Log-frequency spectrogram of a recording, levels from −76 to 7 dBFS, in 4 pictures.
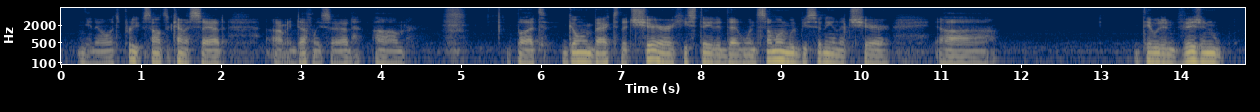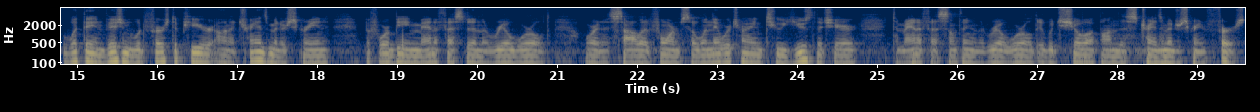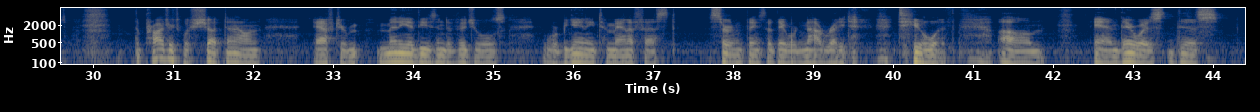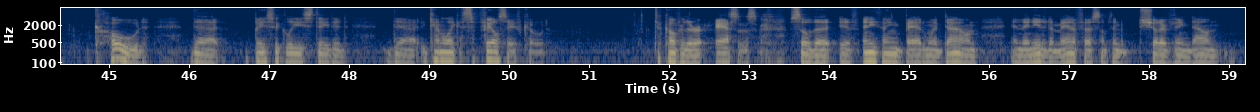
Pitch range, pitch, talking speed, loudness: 90-115 Hz, 100 Hz, 145 wpm, -29 LUFS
